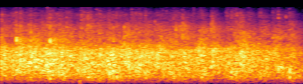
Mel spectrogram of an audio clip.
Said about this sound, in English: And so I want to take a moment by way of hand clap, and I just want to honor God for giving us our pastors, but also this great church he's given us. So y'all give an honor for that.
